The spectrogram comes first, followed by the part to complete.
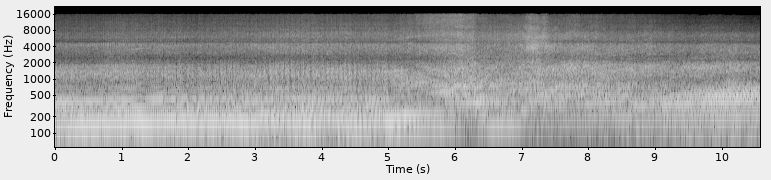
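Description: Drag-racing car engines held at steady revs on the start line, then launching about five seconds in. Engine pitch climbs as the cars accelerate hard past, with a hiss as one goes by close, and drops at an upshift near the end.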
